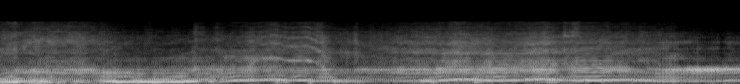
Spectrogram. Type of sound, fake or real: fake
